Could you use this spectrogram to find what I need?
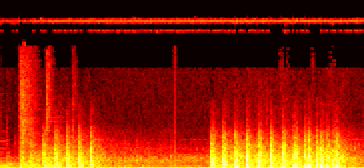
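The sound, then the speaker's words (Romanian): Automatic gunfire from a military firing exercise: two rapid bursts of sharp, loud shots over a low rumble, a short burst near the start and a longer one that runs to the end. “chiar și de trageri, poate nu la fel de vizibile ca cele ale detașamentului Sky Guardians, care erau lângă ei”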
